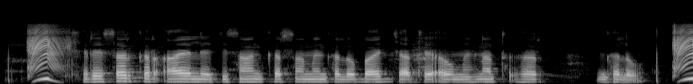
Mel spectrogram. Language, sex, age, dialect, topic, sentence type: Chhattisgarhi, male, 25-30, Northern/Bhandar, agriculture, statement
